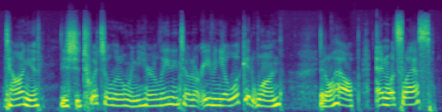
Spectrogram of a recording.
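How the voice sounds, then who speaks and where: A woman teaching a music class in a lively way, often questioning her students and singing examples. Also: medium pitch, fairly quick, no echo. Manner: lively, sings solfege and vocal sound effects to demonstrate; asks the class frequent questions. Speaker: music instructor. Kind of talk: classroom lecture.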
